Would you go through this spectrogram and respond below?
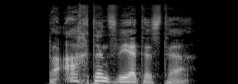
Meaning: inflection of beachtenswert: 1. strong/mixed nominative masculine singular superlative degree 2. strong genitive/dative feminine singular superlative degree
- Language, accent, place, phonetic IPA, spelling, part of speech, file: German, Germany, Berlin, [bəˈʔaxtn̩sˌveːɐ̯təstɐ], beachtenswertester, adjective, De-beachtenswertester.ogg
